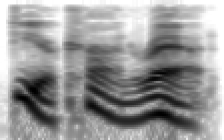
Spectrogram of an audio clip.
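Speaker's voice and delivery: ordinary delivery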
